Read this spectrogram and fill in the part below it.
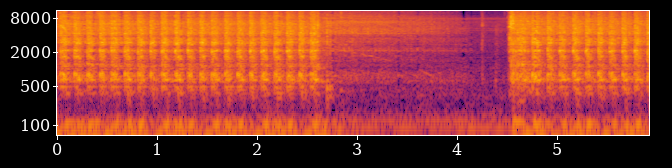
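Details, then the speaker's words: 2-litre engine freshly installed in a van after sitting about 18 years, with fuel pump on, cranks steadily at about four beats a second with a pause and won't fire; intake clamps missing, causing a leak. "I think we need some clamps on this intake because I seem to have missed them."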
